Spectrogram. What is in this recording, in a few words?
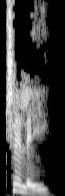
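"chilly", English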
